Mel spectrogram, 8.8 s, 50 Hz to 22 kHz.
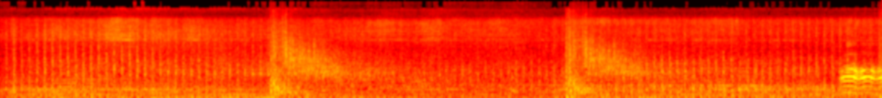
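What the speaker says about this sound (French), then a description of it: "Ça tire à balles réelles" Gunfire in the video game Tomb Raider 6, set in an apartment and on Paris rooftops: two sharp, loud shots about three seconds apart, each with a short decaying tail, over steady in-game ambience.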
